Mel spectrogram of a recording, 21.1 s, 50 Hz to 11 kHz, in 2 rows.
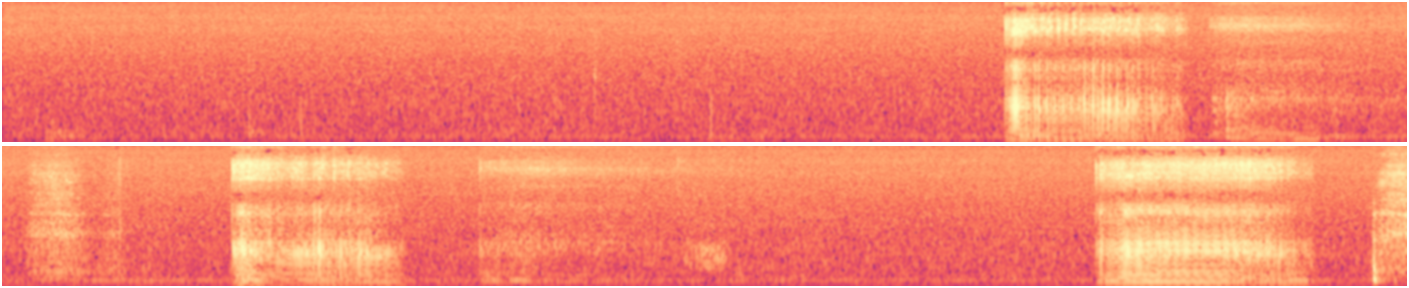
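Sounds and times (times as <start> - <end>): puppy snoring: 7.5 - 10.6, 12.2 - 16.1, 18.7 - 20.4.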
